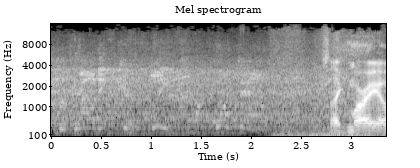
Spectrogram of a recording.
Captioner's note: pa announcement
